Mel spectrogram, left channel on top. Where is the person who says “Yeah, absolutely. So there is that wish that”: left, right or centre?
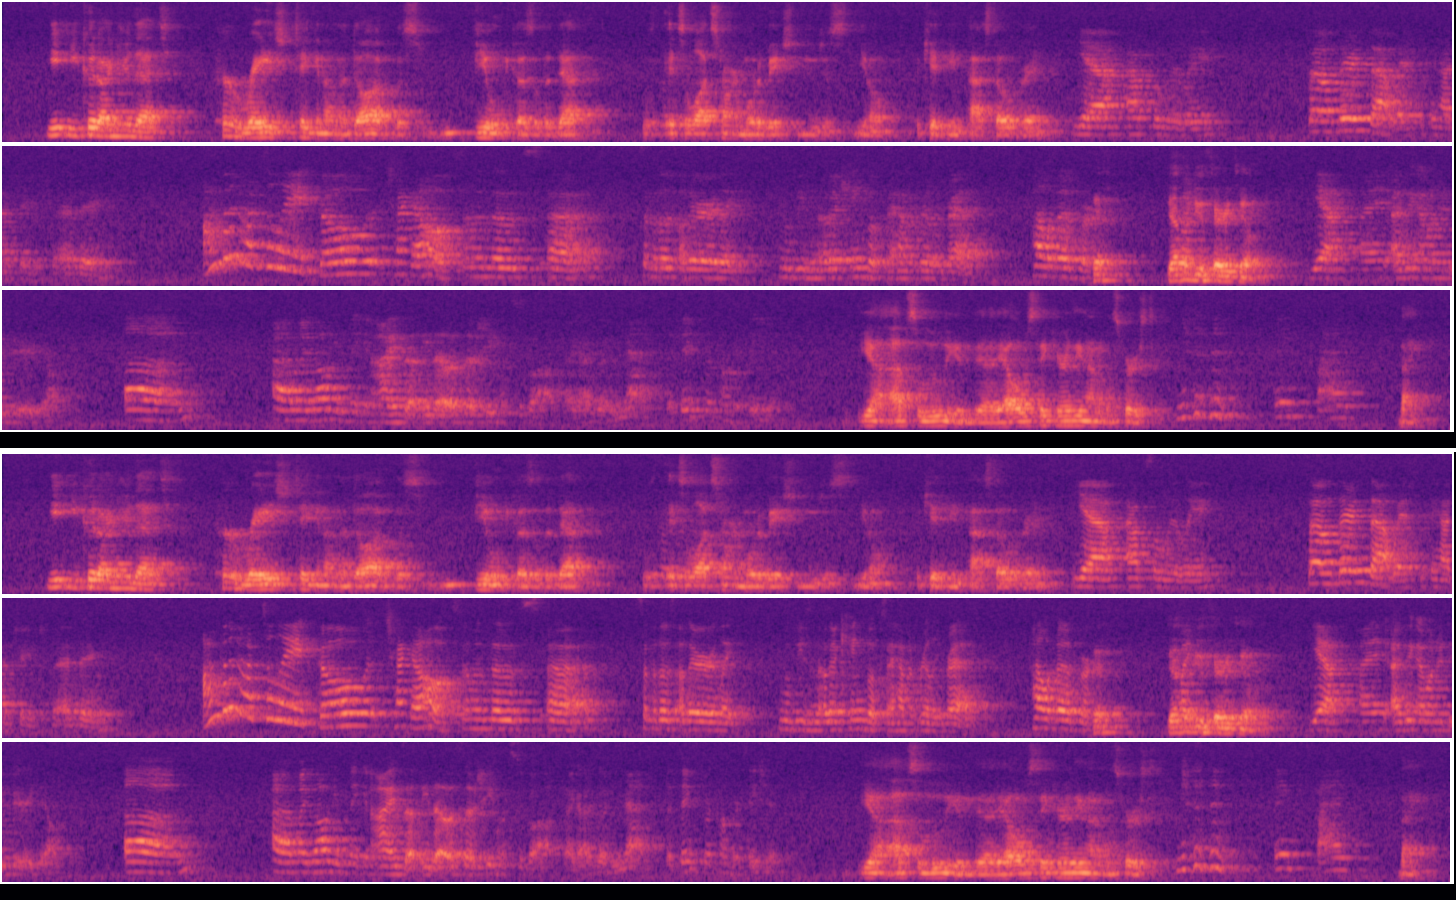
Right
